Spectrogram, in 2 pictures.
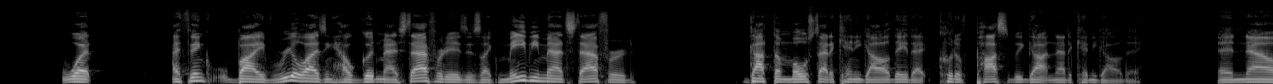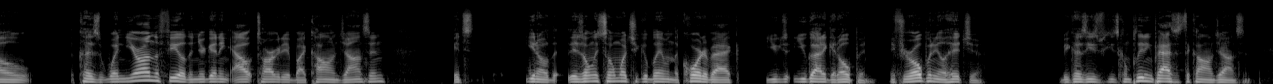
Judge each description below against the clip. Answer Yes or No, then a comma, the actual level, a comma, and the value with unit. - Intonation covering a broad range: No, average, 3.5 semitones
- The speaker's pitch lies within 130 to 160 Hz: No, low, 120 Hz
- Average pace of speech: Yes, average, 190 wpm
